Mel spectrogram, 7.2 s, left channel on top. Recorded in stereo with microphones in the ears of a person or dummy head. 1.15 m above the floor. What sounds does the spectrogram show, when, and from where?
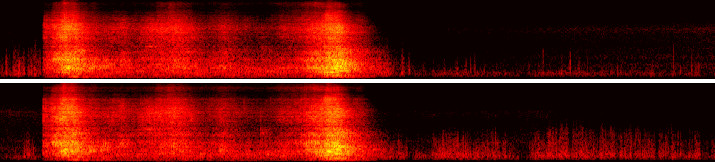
0.4 s a zipper: 45° right (ahead or behind), 0.6 m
